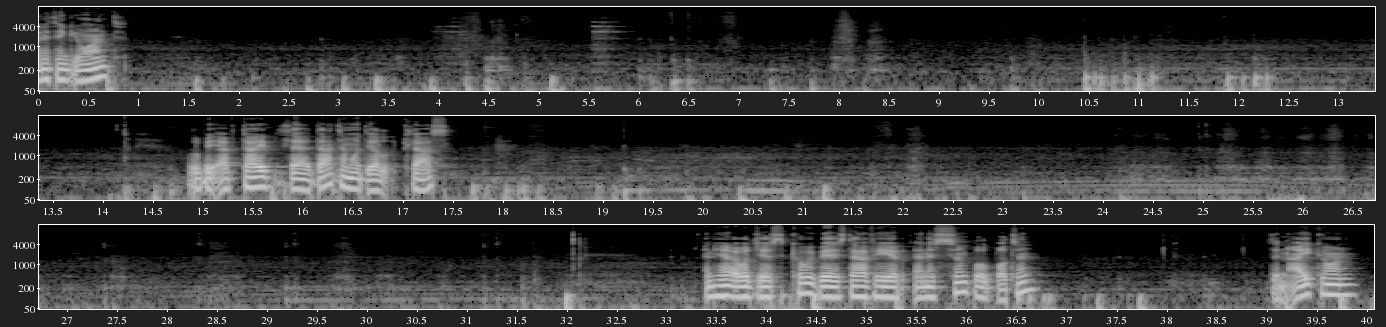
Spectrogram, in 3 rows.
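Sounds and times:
typing on a computer keyboard: 10.4 - 12.4.

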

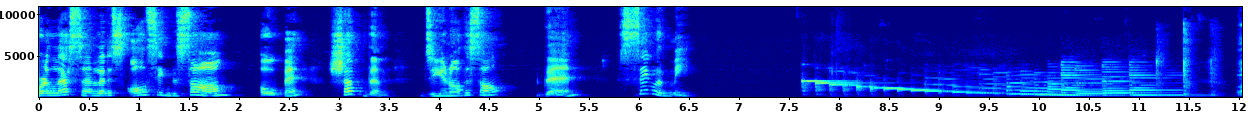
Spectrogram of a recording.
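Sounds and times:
piano descending run: 7.6 - 11.6
piano chords: 7.6 - 11.8.

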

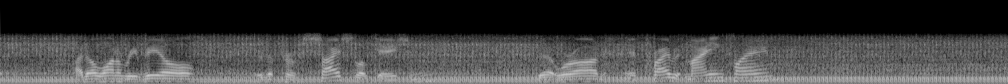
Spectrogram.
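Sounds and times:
small gasoline engine running: 0.0 - 10.0.

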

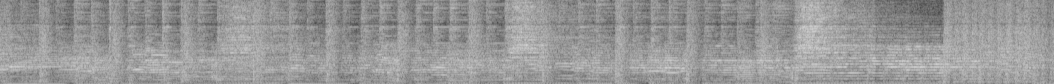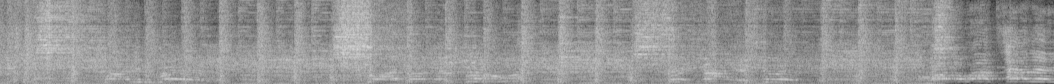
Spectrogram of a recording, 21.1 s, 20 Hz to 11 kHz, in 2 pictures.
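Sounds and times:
drum kit beating: 0.0 - 21.0
fuzz guitar and bass riff: 0.0 - 21.0.

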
